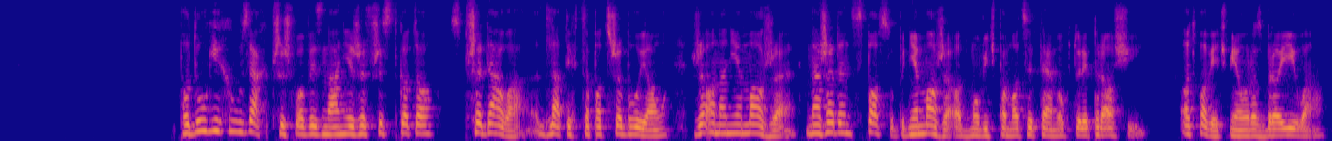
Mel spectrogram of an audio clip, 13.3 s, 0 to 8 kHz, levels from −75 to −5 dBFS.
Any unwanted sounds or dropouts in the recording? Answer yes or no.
no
